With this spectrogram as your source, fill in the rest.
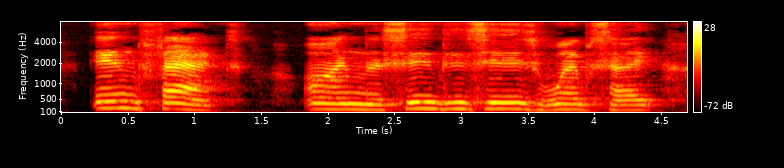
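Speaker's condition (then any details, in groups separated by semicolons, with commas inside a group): Traumatic brain injury; could not blow out candles for years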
